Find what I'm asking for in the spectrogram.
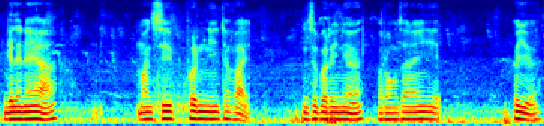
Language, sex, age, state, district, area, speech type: Bodo, male, 18-30, Assam, Baksa, rural, spontaneous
